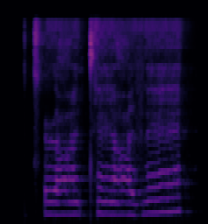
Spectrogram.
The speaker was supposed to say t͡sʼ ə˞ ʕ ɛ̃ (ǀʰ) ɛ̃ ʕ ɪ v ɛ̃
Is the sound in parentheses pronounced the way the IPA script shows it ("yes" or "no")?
no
